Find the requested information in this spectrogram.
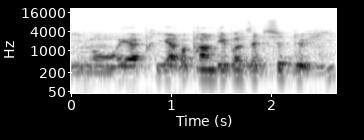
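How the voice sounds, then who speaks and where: A man speaking amid noticeable background noise and audible room echo. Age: 70s. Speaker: formerly homeless volunteer. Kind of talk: testimony.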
